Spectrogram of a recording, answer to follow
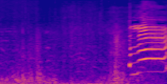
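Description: Low rumble of wind on the microphone, then a drawn-out shouted call from a spectator on the bank, starting near the end.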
